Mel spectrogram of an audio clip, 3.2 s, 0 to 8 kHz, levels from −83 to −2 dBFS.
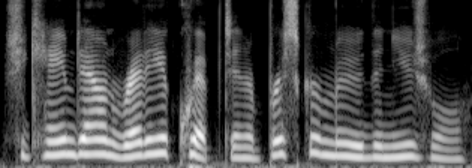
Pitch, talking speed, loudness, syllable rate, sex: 220 Hz, 210 wpm, -16 LUFS, 5.3 syllables/s, female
